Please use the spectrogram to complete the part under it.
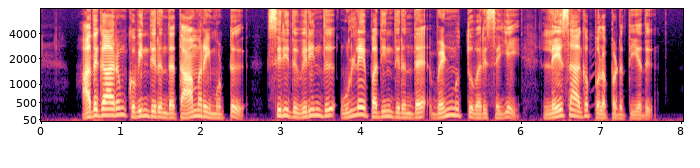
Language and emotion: Tamil, neutral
